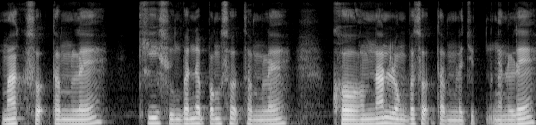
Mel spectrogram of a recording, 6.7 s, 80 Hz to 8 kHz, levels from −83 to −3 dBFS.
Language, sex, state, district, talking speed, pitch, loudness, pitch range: Wancho, male, Arunachal Pradesh, Longding, 170 wpm, 115 Hz, -20 LUFS, 105-125 Hz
